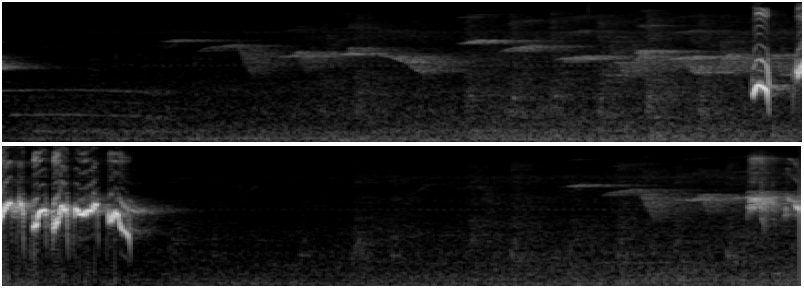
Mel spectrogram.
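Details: Red-whiskered bulbul from Thailand singing in the southern master style, played to stimulate caged birds and teach young birds. Faint whistled slurs lead into a loud, warbled, rapidly modulated burst, followed by quiet and a final whistled phrase.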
